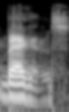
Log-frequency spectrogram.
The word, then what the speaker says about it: Bagans: ] Zak Bagans uh is it Baggins or bagging Baggins Biggins like like the dog treats the way he says it is Zach Baggins that is the way he pronounces it he doesn't know anything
